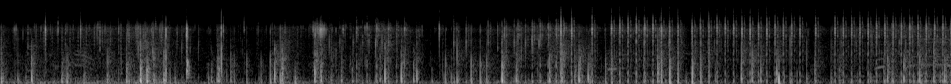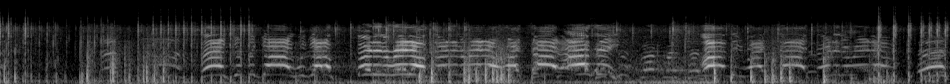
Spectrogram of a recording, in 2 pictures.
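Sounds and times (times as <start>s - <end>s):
paintball markers firing: 0.0s - 14.7s, 15.7s - 19.0s.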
